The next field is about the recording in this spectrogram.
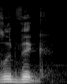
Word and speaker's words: Ludwig: I believe he says it's pronounced Ludwig. – They have a discussion. My memory is that they decided that it was pronounced Ludwig. – I remember Ludwig himself saying Ludwig.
